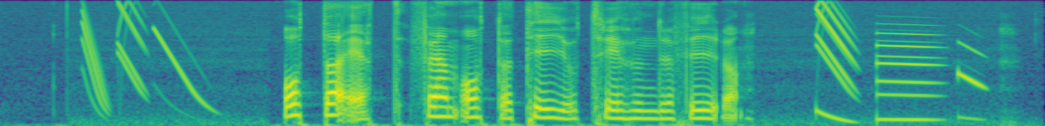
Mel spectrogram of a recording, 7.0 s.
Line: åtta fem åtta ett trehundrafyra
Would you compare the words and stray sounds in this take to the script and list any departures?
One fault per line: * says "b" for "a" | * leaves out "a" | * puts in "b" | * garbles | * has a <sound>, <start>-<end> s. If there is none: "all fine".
* has a chirp, 0.6-1.5 s
* puts in "ett"
* says "tio" for "ett"
* has a chirp, 5.5-6.6 s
